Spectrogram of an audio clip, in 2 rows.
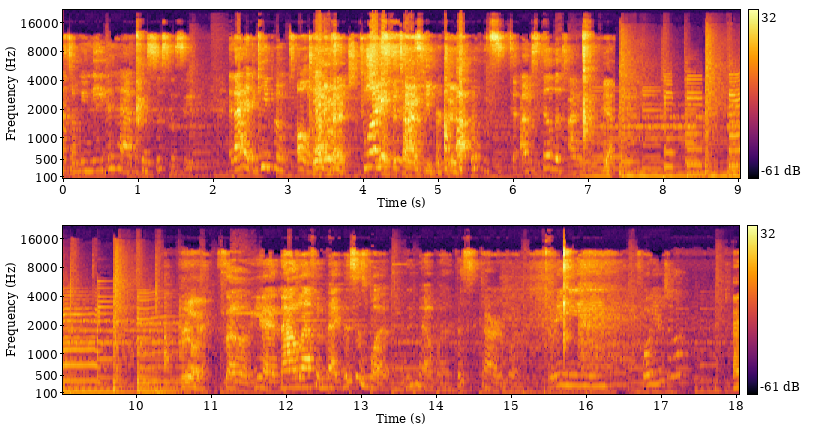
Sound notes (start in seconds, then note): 5.1 laughs; 8.2 upbeat music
